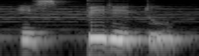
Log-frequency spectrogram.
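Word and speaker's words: espírito: Ustedes dirán, uy, pero espíritu está escrito con O. En el portugués se escribe con O, pero se pronuncia U, espíritu.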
